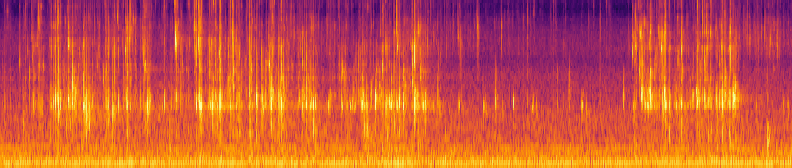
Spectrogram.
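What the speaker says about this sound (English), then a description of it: "for this last one, I am going to pour in Clorox bleach" Regular Clorox bleach is poured into a bowl of baking soda paste, giving a steady, close trickling and splashing in two bursts, with a short pause between them.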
